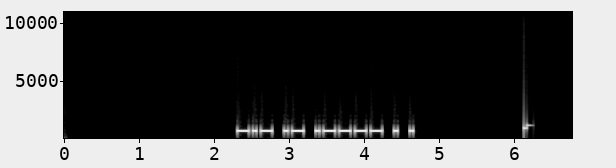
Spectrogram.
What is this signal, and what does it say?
Morse code, heard as a keyed tone, about 21 wpm, 700 Hz. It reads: KA1EE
